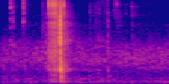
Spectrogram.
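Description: The front hood of a GEM electric car being shut: a short swell, then a single sharp knock about three-quarters of a second in.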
